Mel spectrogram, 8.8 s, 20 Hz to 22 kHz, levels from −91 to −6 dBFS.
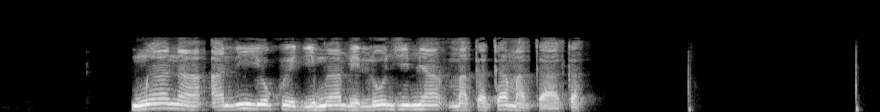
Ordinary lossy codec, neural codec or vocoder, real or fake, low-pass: AAC, 24 kbps; none; real; 5.4 kHz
